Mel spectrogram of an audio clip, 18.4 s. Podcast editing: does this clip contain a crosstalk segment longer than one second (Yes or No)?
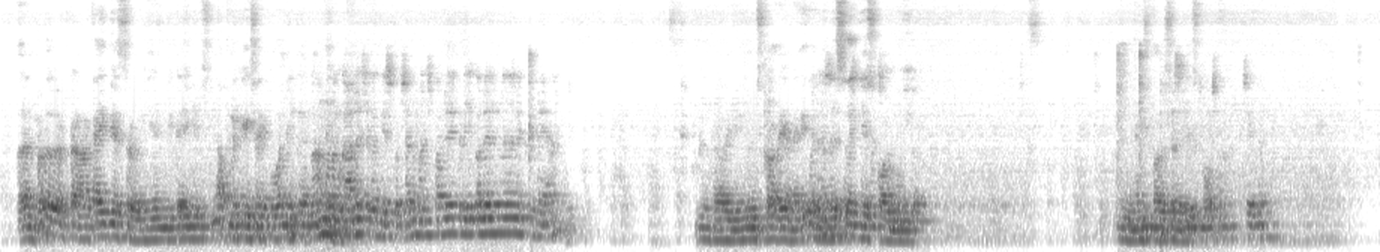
Yes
